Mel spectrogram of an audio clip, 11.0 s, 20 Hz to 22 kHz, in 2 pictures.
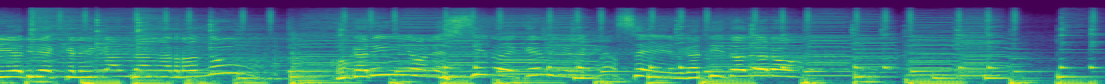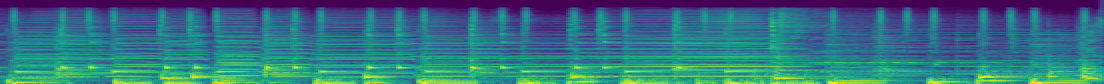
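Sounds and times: live latin dance music: 0.0 - 11.0.

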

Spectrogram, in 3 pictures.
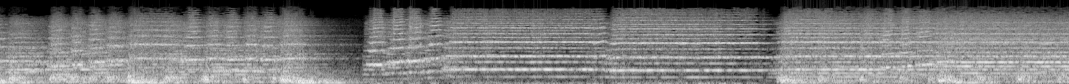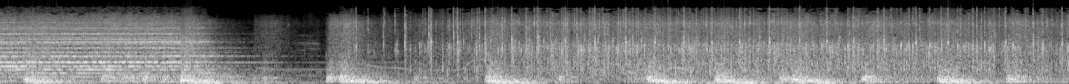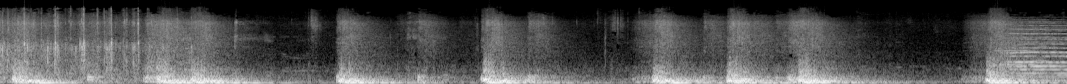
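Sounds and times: bass drum beats: 14.0 - 24.0, 24.7 - 30.3.

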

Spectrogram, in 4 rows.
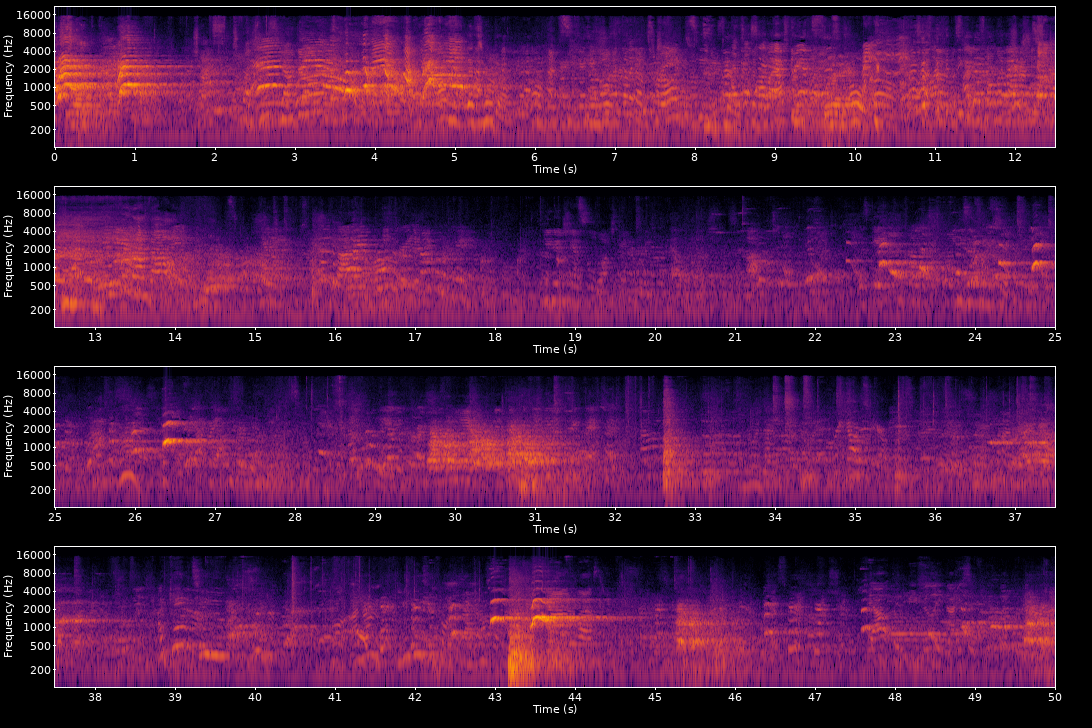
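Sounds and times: dog barking in high yips: 0.0 - 1.6, 26.0 - 26.9, 42.4 - 44.3.

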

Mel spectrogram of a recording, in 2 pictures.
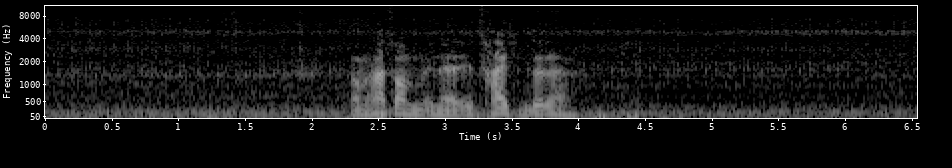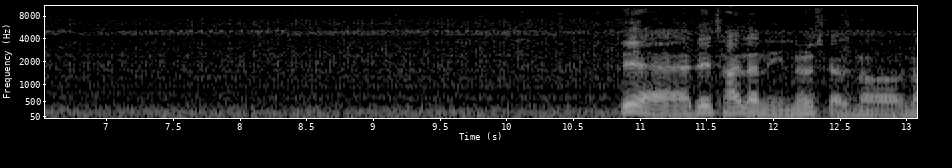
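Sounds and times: low engine-like hum: 0.0 - 13.0.

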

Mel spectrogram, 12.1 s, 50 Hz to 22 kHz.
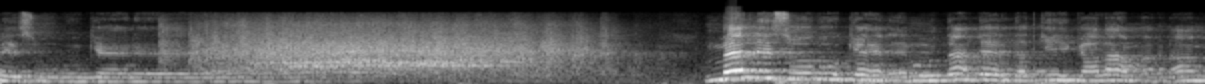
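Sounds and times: audience applauding: 1.6 - 6.8.

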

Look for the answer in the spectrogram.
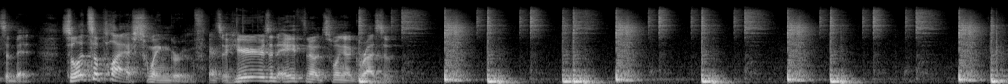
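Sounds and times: programmed drum beat: 3.5 - 10.0.

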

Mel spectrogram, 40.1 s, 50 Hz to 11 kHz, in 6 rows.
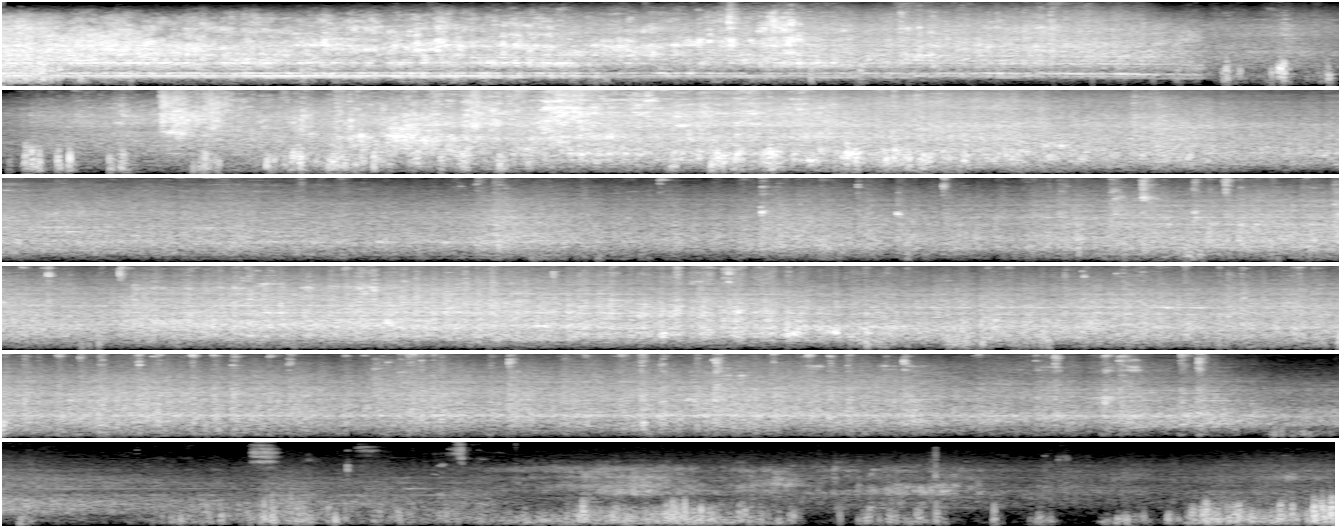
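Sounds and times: gusty wind on microphone: 0.0 - 13.2, 18.8 - 40.0
train cars rolling by: 0.0 - 37.4
wheels clicking over rail joints: 7.2 - 33.1.

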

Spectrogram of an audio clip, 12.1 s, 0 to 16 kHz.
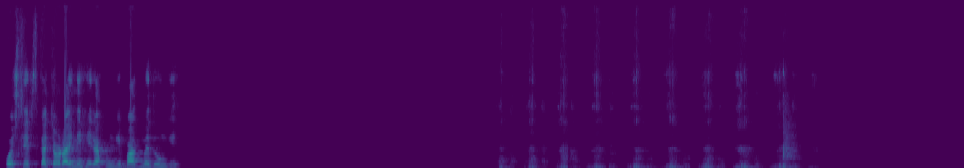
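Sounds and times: scissors cutting fabric: 6.2 - 10.3.

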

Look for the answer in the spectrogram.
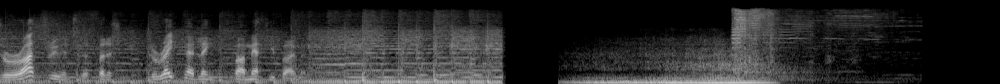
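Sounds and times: low rumble: 5.6 - 7.6
sharp hissing hit: 7.3 - 8.2.

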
